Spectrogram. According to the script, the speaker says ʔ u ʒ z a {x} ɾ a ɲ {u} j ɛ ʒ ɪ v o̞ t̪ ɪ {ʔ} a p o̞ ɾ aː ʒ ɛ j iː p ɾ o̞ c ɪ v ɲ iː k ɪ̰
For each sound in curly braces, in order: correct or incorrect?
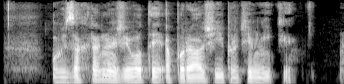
correct, correct, correct

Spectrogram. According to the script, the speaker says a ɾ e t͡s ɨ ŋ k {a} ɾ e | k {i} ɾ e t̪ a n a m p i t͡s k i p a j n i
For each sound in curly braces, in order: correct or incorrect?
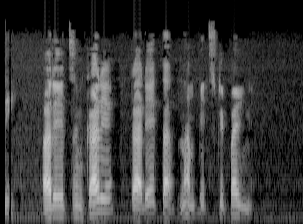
correct, incorrect

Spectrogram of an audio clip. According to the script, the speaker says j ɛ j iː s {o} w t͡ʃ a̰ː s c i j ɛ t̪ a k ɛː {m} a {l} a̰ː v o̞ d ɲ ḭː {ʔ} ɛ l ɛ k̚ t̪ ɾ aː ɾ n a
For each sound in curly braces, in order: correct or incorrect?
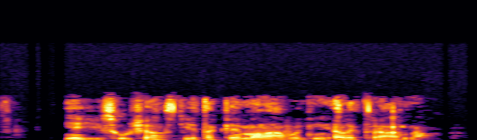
correct, correct, correct, correct

